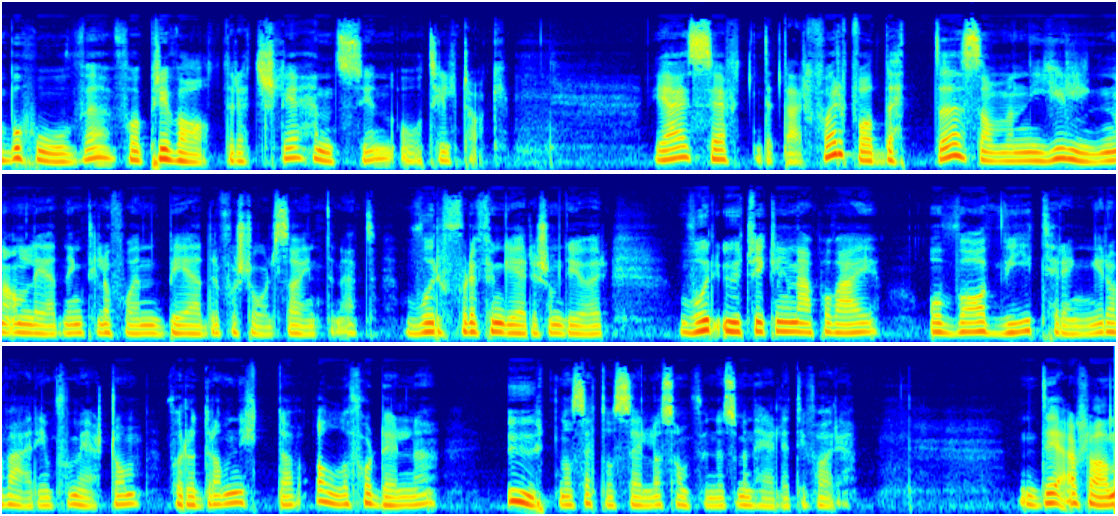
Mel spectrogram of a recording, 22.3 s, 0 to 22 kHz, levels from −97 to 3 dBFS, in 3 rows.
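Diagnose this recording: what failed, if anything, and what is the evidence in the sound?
Nothing in the recording points to a failure at any stage of the chain. The speech continues without any audible event that would call for a diagnosis.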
